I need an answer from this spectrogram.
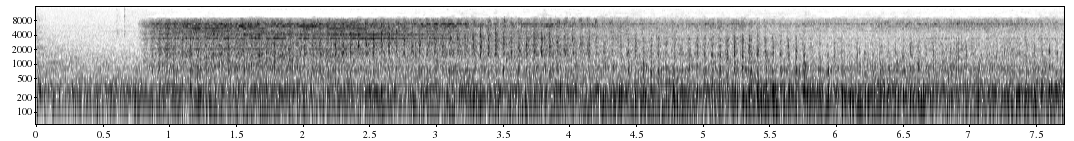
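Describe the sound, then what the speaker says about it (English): A helicopter's rotor and engine drone steady and loud as it comes in to land, a constant broadband roar with a faint rhythmic chop, no voices. "here's a video of the helicopter coming in and landing"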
